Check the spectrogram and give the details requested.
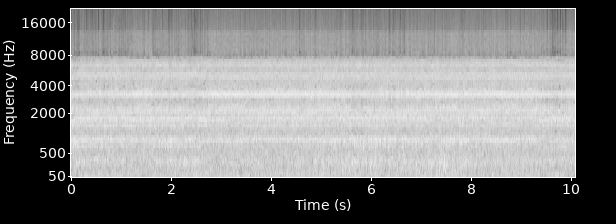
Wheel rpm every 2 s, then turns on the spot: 220, 220, 220, 230, 220.
none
